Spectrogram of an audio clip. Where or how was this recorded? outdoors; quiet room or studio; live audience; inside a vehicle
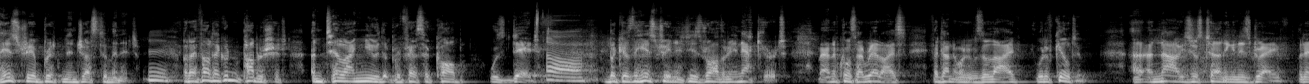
live audience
